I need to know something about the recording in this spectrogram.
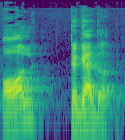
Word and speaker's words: all together: इसमें भी ये जो फ्रेज है इसमें भी इसको पढ़ेंगे ऑल टुगेदर। ट का साउंड है दोस्तों, टू का साउंड नहीं है।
